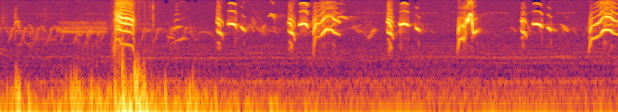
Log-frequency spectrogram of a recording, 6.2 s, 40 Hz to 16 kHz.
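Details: Catbird recorded in Bowdoinham, Maine, 16 May 2020, giving a halting series of separate squeaky, twisting notes and short chirps with pauses between phrases, after a loud burst of noise early on; faint steady hum beneath.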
